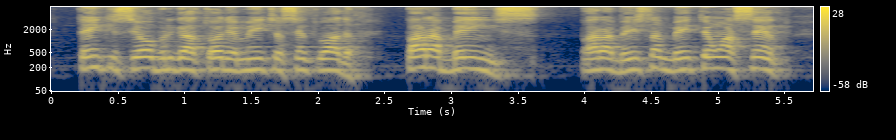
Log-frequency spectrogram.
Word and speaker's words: parabéns: Então, a sílaba mais forte é exatamente a última.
